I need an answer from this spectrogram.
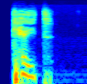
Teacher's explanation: A in Kate is not a long vowel. That's a diphthong. That's a mixture, a blend between the A and the I. Okay, so in Arabic, the way we do that, we have fatha followed by ya, A, Kate.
